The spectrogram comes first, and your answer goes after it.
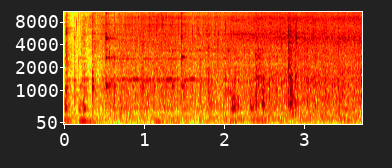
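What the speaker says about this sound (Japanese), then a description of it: "エビとピーマンを炒めていきます。" Shrimp and thin strips of green pepper stir-frying in olive oil on a hot plate, giving a constant bright sizzle with light scraping taps of a utensil, close up and without voices.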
